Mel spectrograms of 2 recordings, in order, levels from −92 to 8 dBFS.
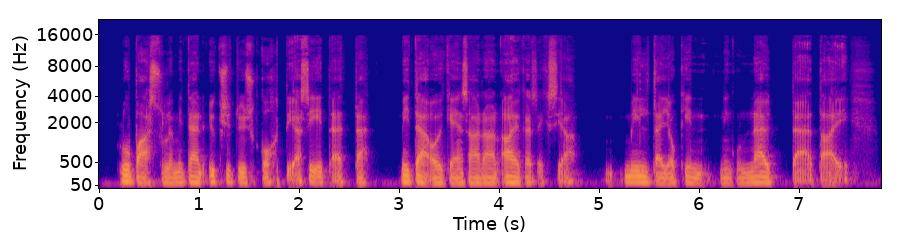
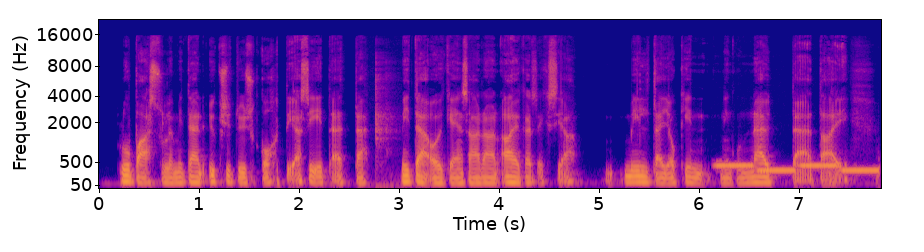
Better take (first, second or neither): first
